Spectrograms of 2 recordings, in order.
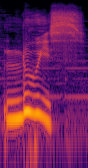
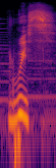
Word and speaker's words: Louis: Je m'appelle Louis. Mais les Français, d'habitude, m'appellent Louis. Ah, ok. Il y a 2 syllabes, mais les Français le prononcent en 1 syllabe.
